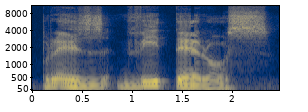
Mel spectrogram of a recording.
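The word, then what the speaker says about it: πρεσβύτερος: word is pronounced presidents note that the first Sigma makes a z sound and the last Sigma s sound praise viteros this word means Elder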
